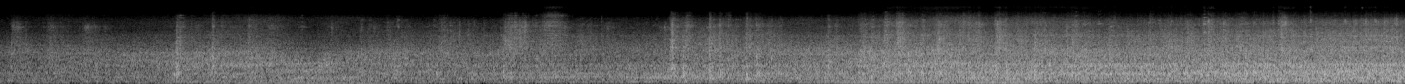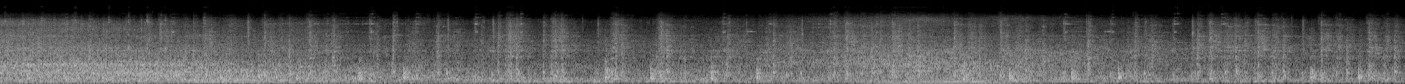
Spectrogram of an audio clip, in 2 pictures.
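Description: Diesel locomotive hauling a train of passenger coaches, approaching and passing close by. Its engine hum grows louder to a peak about halfway through, then the coach wheels give a rapid clickety-clack over the rail joints and pointwork as the coaches run past.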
